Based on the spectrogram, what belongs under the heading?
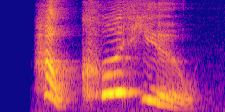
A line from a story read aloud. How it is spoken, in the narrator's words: exclaimed Amanda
